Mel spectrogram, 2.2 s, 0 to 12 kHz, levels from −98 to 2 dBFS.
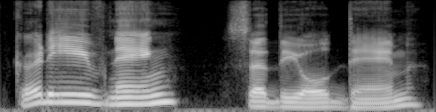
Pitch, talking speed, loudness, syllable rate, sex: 145 Hz, 165 wpm, -19 LUFS, 4.4 syllables/s, male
